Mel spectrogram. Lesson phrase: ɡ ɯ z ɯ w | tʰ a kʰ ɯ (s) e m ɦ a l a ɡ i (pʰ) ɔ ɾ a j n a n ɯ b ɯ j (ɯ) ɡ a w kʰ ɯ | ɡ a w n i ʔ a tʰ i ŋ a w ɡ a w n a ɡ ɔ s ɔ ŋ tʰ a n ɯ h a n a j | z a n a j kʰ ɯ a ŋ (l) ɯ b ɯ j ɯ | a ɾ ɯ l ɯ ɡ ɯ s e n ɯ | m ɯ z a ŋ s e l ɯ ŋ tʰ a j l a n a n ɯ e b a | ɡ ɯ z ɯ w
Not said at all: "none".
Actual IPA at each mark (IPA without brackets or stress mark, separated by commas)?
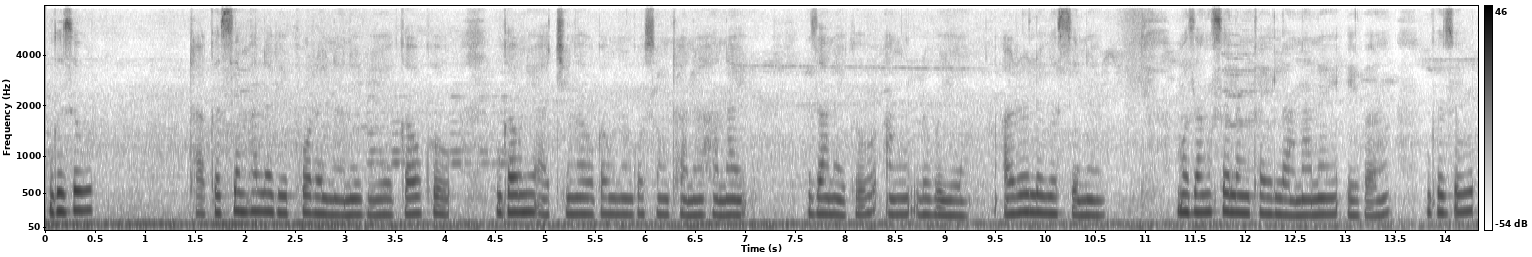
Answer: s, pʰ, ɯ, l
